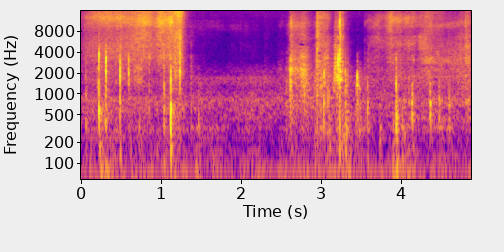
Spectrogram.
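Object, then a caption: Glossy paper pages of a thick hardcover book. A hand smooths a page of a thick hardcover book of glossy printed paper, then fingertips lift and turn its pages. Quiet, crisp paper ticks and brief bright rustles come in bursts, with a softer hush in the middle before the page turns pick up again.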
